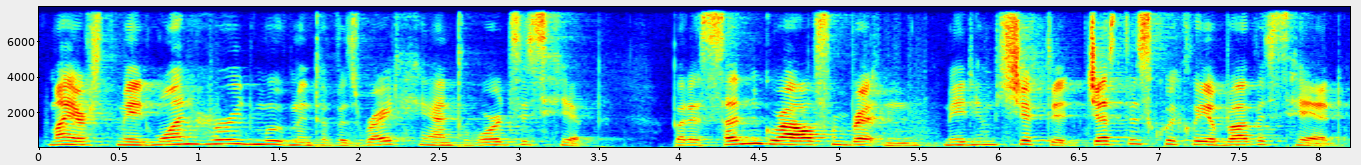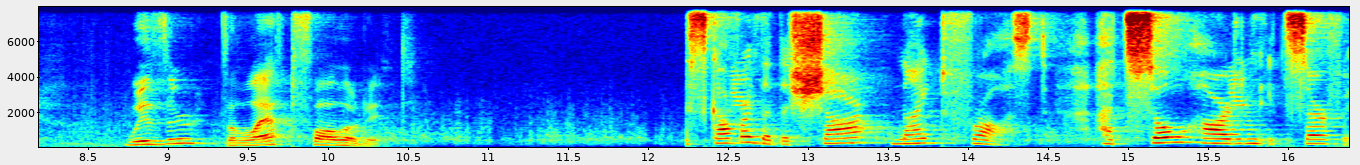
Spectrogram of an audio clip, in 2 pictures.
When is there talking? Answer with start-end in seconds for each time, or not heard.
0.1-10.3, 12.2-16.3.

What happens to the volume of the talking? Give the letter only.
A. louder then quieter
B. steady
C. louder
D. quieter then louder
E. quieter
B.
